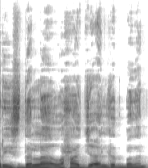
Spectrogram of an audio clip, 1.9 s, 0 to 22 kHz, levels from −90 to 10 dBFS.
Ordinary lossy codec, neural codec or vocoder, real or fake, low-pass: none; none; real; none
